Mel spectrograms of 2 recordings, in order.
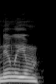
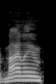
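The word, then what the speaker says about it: nylium: uh we have some nilum facts or nyum facts so nyum fact number six nyum isn't is in fact pronounced nyum not nilum like those bums across the street clim uh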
